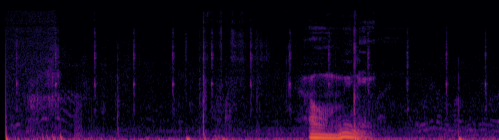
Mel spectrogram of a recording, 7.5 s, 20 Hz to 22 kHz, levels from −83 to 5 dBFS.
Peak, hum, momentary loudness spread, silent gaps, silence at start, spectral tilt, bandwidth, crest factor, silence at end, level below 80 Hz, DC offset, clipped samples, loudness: -18 dBFS; none; 21 LU; none; 0.1 s; -6.5 dB/octave; 16 kHz; 22 dB; 0 s; -48 dBFS; under 0.1%; under 0.1%; -39 LUFS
